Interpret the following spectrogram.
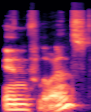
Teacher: the in is going to be a little bit longer and fluence is going to be a little shorter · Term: syllable stress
